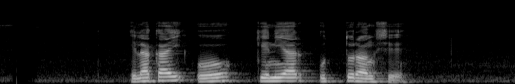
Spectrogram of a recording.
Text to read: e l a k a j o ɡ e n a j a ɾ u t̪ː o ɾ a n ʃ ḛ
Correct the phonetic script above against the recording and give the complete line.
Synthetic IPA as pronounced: e l a k a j o k e n i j a ɾ u t̪ː o ɾ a ŋ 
